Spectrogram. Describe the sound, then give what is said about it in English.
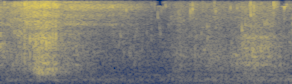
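Spilled water trickles and splashes steadily in a soft wash of sound, swelling louder near the start and again toward the end, with no voices. “I'm sorry. All the water. I didn't realize.”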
